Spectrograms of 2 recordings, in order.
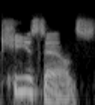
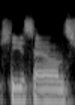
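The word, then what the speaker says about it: Keeshond: of time walking other key sounds spelled k-e-e-s h-u-n-d uh occasion is probably the more appropriate pronunciation they're dogs that originated in the netherlands we've had key sounds for um you know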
